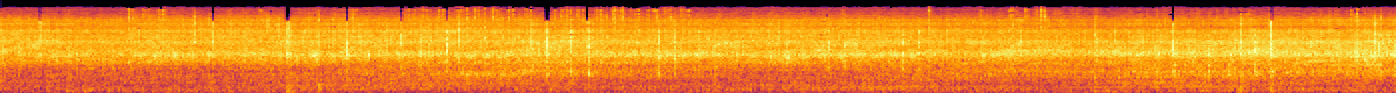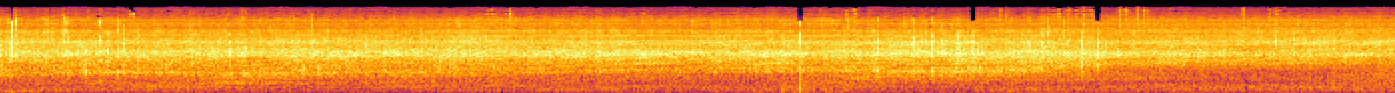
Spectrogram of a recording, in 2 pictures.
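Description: N gauge model train running along the track, heard from a camera riding on it: a steady whirring hiss from its motor and wheels, with scattered small clicks.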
